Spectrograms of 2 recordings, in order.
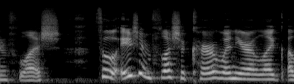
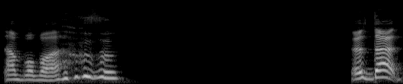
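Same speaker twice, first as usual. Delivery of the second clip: ordinary delivery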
